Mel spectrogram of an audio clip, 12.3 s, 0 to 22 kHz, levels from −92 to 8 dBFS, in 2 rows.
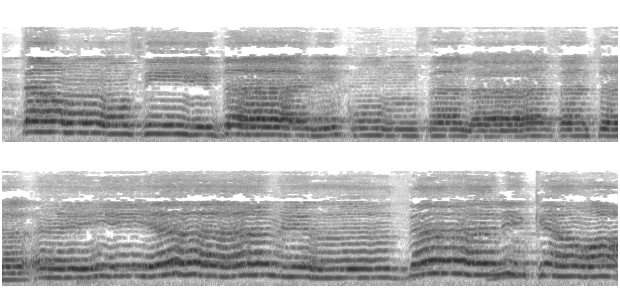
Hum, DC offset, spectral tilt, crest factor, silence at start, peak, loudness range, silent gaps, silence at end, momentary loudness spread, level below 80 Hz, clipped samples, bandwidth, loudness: none; under 0.1%; -4.5 dB/octave; 16 dB; 0 s; -4 dBFS; 3 LU; none; 0 s; 8 LU; -60 dBFS; under 0.1%; 11 kHz; -19 LUFS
